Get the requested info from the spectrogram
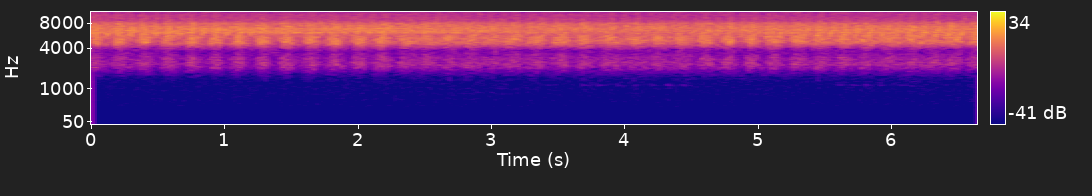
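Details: A chorus of cicadas forms a bright, continuous, shrill drone whose fast pulsing wavers slightly, steady and loud for the whole stretch.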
